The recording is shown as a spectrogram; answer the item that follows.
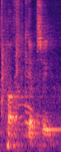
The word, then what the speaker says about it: Poughkeepsie: This was last Halloween in Poughkeepsie. Or Poughkeepsie, if you are phonetically inclined.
